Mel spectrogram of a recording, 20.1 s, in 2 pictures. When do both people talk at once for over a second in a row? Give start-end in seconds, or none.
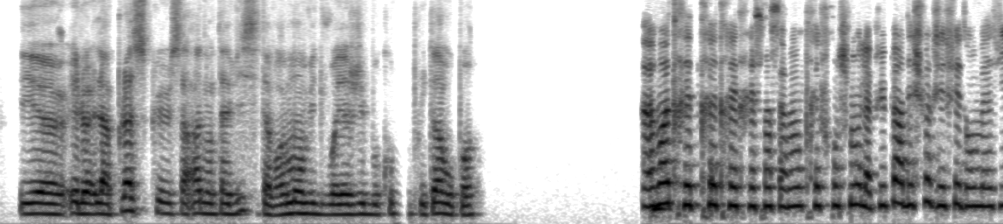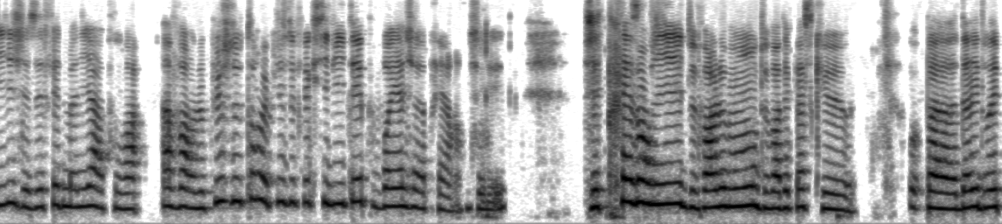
none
